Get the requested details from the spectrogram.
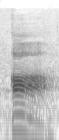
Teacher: We have down, as you go down the chart, your mouth opens more, and when you get to the bottom of the chart, you've got a vowel sound which is made with the mouth open, the tongue relatively down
